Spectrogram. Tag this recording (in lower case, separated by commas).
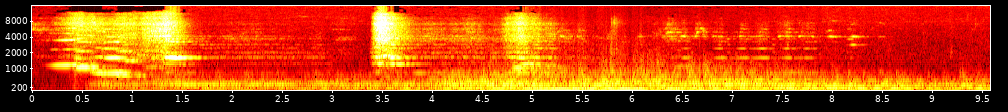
musical instrument, music, flute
